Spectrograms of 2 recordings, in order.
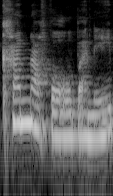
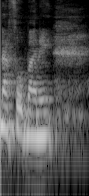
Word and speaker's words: Knuffle Bunny: It's Knuffle Bunny, or if you pronounce it Knuffle Bunny, which I have found out that's how Mo Willems actually pronounces it. Of course, he's the author. And he says on his website that it's pronounced Knuffle Bunny because in Dutch, knuffle means like to snuggle or hug.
